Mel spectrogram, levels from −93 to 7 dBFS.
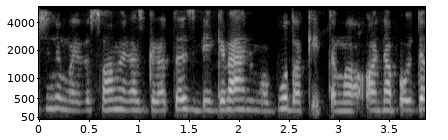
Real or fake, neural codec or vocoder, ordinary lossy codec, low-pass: fake; vocoder, 22.05 kHz, 80 mel bands, HiFi-GAN; AAC, 48 kbps; 5.4 kHz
